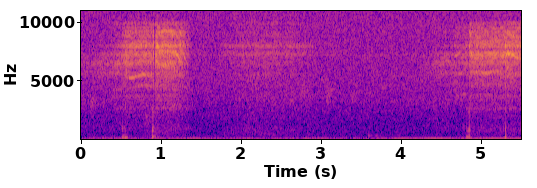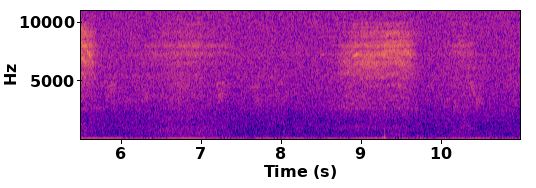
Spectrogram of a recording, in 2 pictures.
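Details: Butcher, an elderly FIV-positive cat with recurring runny nose and sneezing, asleep and snoring; hissy breaths recur about every four seconds over a steady low hum.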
